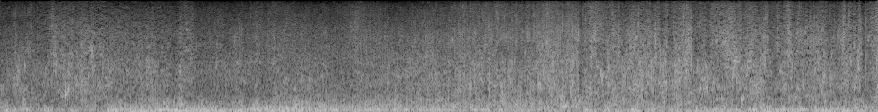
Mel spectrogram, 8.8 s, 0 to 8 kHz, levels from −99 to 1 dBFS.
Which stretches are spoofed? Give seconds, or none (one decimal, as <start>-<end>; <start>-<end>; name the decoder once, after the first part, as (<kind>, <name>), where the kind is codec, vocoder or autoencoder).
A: 0.8-1.8 (vocoder, Vocos); 3.2-5.4; 7.1-8.1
